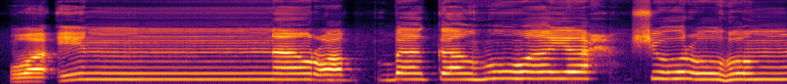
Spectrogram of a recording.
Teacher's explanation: Nun tasydid ghunah musyaddadah jadi gunah musyaddadah namanya dengung didengungkan tiga ketuk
